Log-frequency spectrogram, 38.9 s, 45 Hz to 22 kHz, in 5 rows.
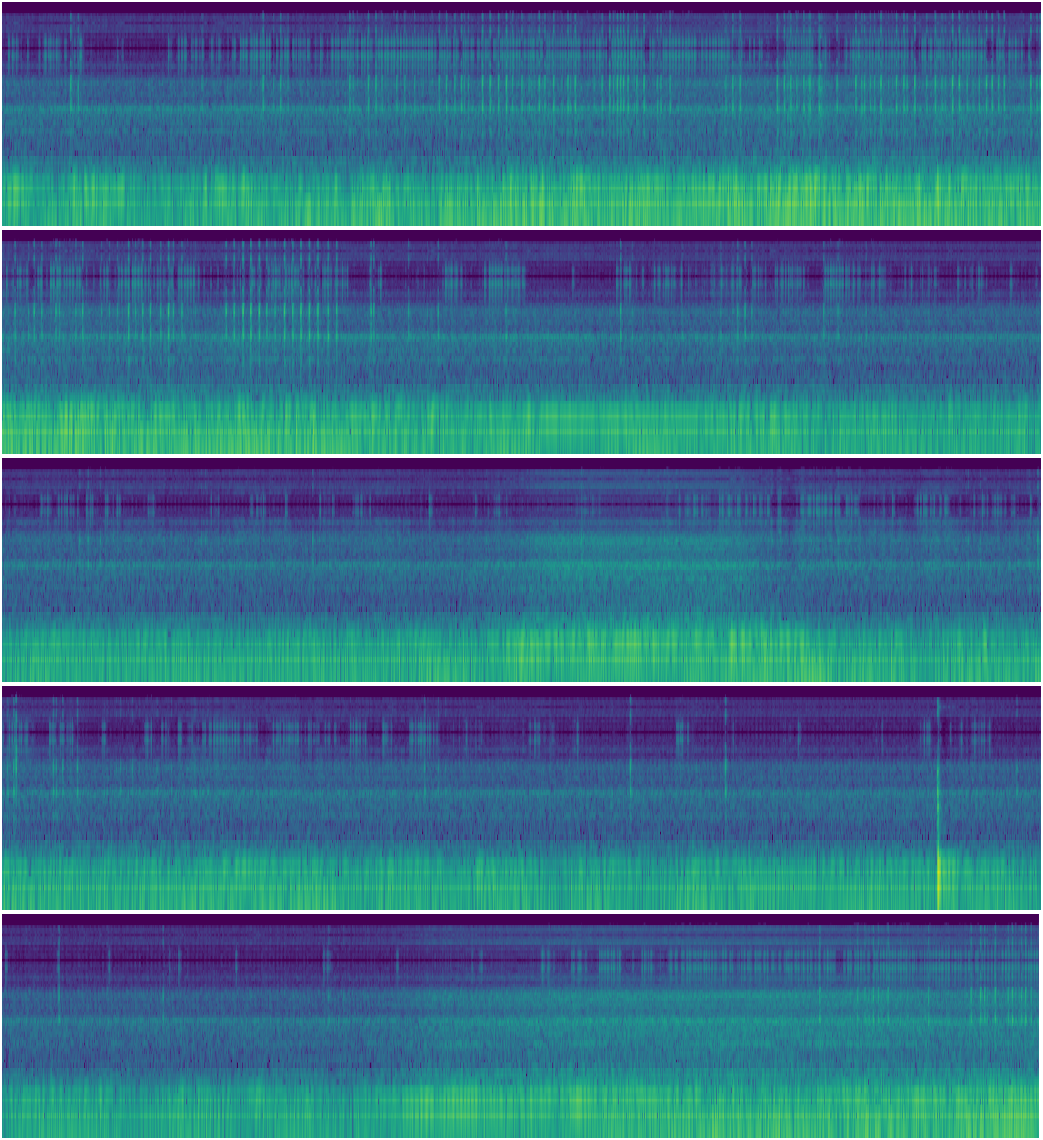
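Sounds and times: vehicle rumbling on dirt track: 0.0 - 38.9
sharp click: 30.3 - 31.1.

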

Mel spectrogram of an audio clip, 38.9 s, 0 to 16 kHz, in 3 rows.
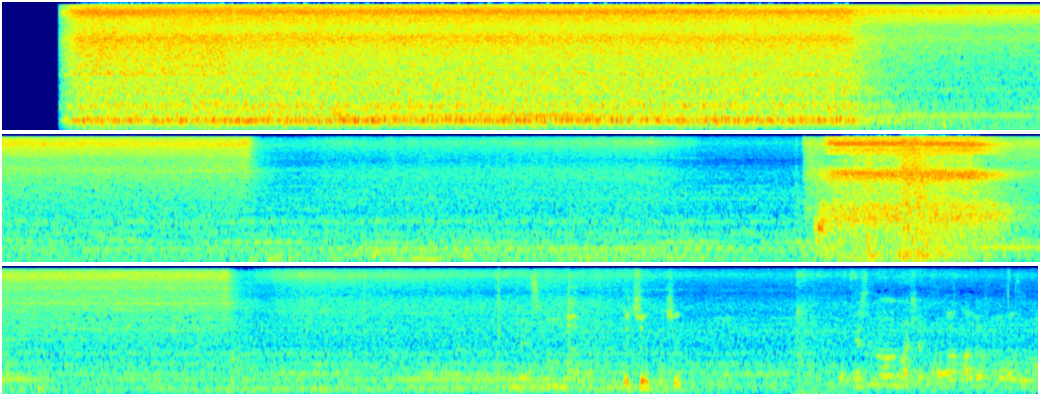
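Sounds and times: loud hissing air: 0.7 - 16.3, 22.9 - 31.1
machine hum: 0.7 - 38.9.

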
